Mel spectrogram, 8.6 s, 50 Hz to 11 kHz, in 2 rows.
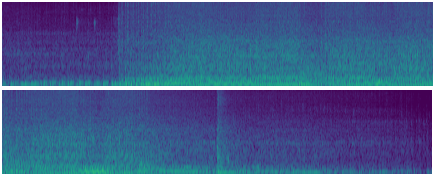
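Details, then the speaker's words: Racing lawn mower with 20 HP Tecumseh twin and dual 34mm PVK carburetors, rear lifted, full-throttle test: loud revving with speed swelling and sagging unevenly, hunting/searchy as at 3/4 throttle; carburetor tuning issue, cause unclear. "3/4 throttle where it sounded a little bit searchy. Searchy means that it's go the RPM goes a little bit up and down like it's trying to idle or find the spot, but it's never quite getting there."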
